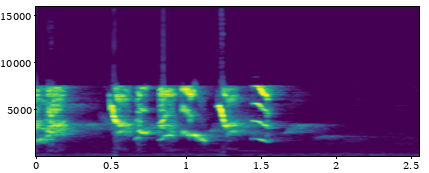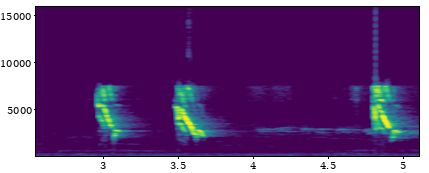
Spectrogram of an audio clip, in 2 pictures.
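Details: Oriental magpie-robin song played to stimulate captive birds: a quick run of rasping chattering notes, then single sharp downslurred calls spaced about half a second to a second apart, with a soft whistle between.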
